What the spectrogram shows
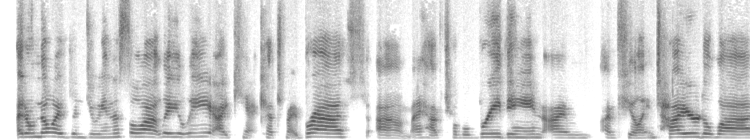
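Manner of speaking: ordinary talk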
